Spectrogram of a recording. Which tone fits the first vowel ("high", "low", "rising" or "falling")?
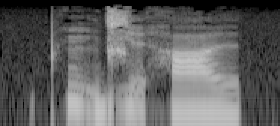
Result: falling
